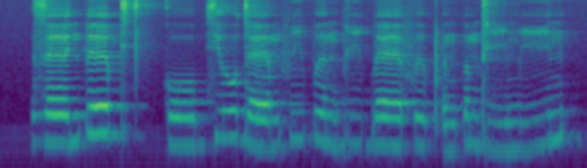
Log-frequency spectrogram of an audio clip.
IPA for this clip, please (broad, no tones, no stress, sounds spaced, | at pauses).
z ɛː nʲ p ɛː b dʲ ɘ t kː oː b sʲ oː d ɛː m f iː p ɘː n b iː b ɛː f ɘː pʼ ə n p ɛ m d iː m iː n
